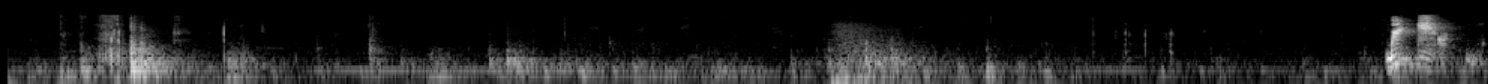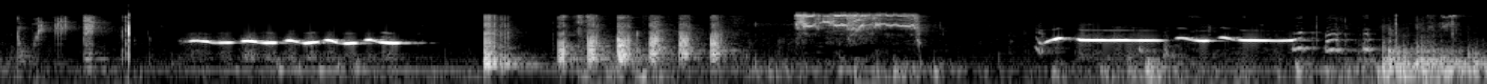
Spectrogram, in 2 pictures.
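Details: Two-month-old Shih Tzu puppies from a mini-sized litter give two bursts of wavering high-pitched whines, each about a second and a half long. Knocks, handling noises and brief human voices surround them.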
